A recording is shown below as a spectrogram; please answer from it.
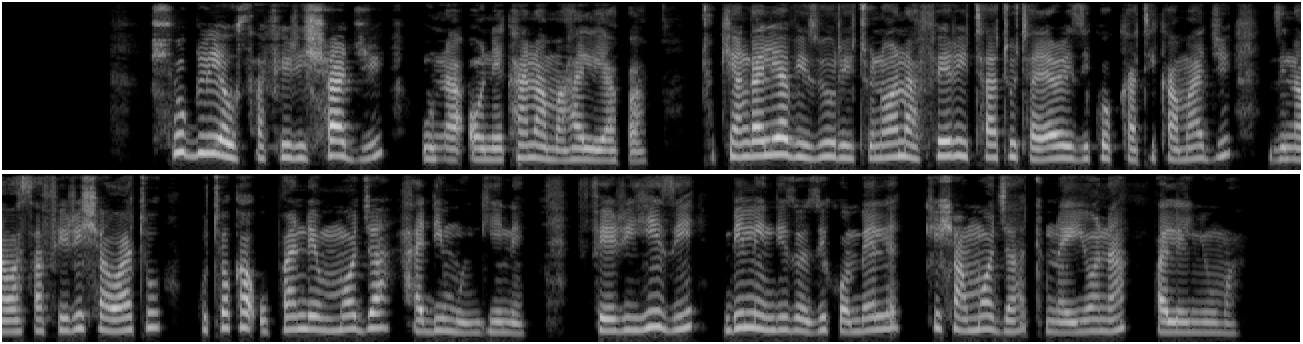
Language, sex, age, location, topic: Swahili, female, 25-35, Mombasa, government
